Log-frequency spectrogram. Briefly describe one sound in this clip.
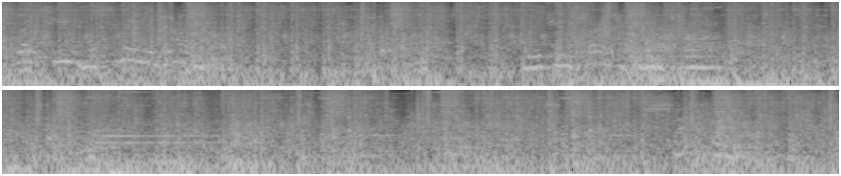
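Magic blasts and weapon strikes crackle in a fast, busy fight.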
